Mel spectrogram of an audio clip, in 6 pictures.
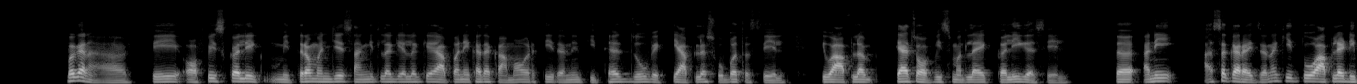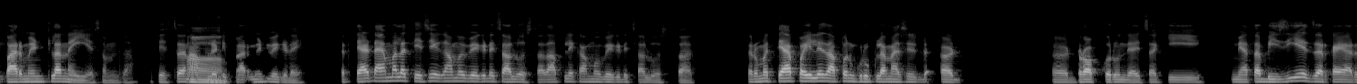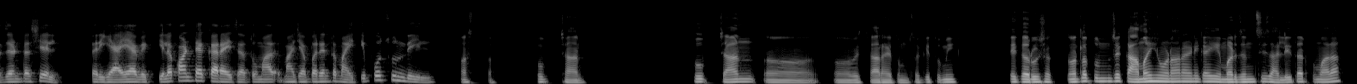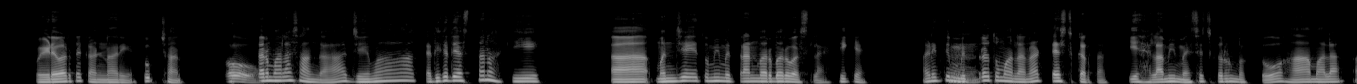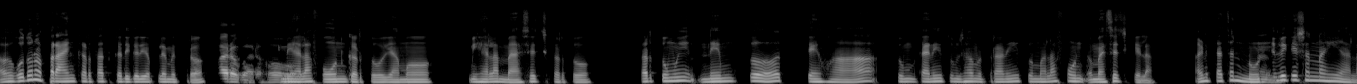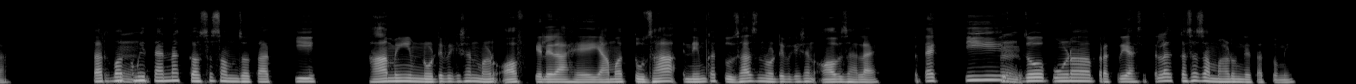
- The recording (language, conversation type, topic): Marathi, podcast, सूचना
- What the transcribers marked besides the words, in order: other background noise; in English: "कलीग"; tapping; in English: "ग्रुपला"; in English: "कॉन्टॅक्ट"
